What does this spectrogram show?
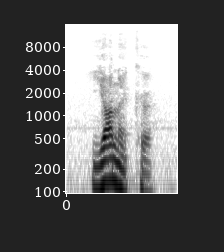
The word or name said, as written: Janneke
